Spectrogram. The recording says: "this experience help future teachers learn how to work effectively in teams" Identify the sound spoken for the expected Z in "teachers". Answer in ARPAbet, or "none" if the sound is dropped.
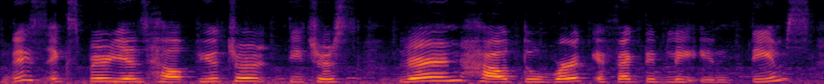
S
